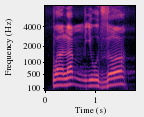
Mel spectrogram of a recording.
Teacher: Sekarang di sini kita wasal atau terus kita uraikan pada kalimat syaiu fathah tanwin bertemu wau idgham bighuna masuk pada huruf wau dan mendengung selama tiga harakat a walam mim sukun bertemu ya idhar syafawi mim sukun dibaca jelas tanpa mendengung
